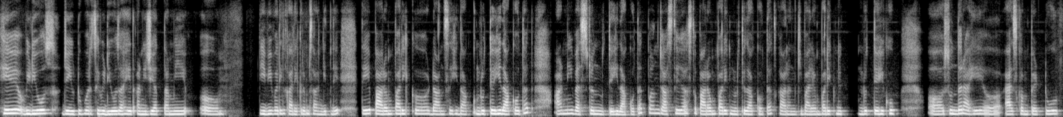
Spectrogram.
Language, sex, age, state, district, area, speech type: Marathi, female, 18-30, Maharashtra, Kolhapur, rural, spontaneous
